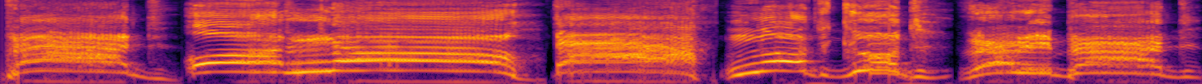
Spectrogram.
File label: Heavy negative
